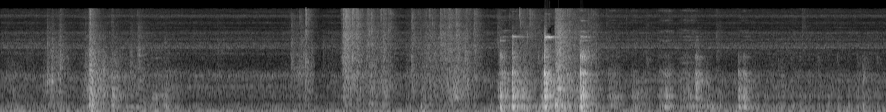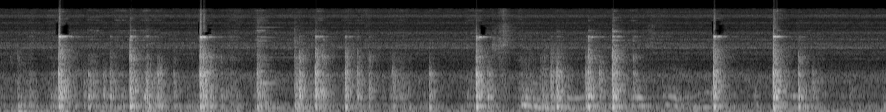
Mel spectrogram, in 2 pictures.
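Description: Kitchen clatter of a frying pan, pots and utensils being handled on the counter: a string of knocks and sharp metallic clinks, several of them ringing briefly. A short rush of noise comes about two and a half seconds in.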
